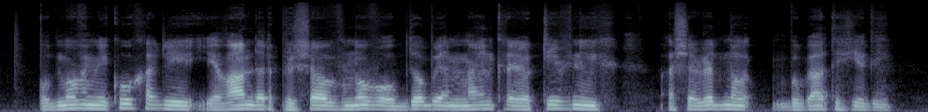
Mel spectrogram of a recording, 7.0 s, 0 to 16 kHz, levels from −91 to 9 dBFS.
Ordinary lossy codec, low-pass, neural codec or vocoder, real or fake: none; 14.4 kHz; codec, 44.1 kHz, 2.6 kbps, DAC; fake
